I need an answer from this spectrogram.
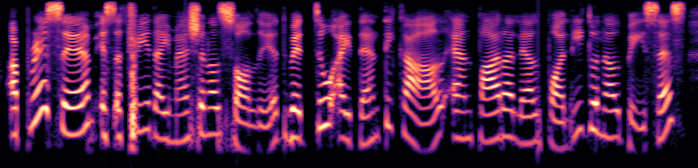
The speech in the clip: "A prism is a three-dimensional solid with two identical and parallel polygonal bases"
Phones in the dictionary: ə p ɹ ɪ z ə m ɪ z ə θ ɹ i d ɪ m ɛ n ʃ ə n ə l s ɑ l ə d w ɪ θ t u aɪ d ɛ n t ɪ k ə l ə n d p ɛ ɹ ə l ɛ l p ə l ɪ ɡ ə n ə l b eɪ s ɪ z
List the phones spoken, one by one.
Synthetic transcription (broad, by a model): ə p ɹ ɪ s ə m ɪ s ə t ɹ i d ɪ m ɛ n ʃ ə n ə l s ɑ l ə d w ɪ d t u aɪ d ɛ n t ɪ k ə l ə n d p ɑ ɹ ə l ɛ l p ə l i ɡ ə n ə l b eɪ s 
